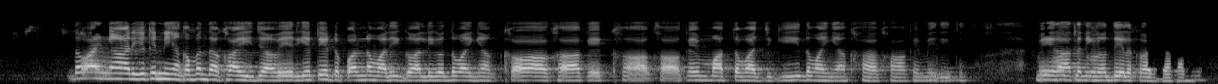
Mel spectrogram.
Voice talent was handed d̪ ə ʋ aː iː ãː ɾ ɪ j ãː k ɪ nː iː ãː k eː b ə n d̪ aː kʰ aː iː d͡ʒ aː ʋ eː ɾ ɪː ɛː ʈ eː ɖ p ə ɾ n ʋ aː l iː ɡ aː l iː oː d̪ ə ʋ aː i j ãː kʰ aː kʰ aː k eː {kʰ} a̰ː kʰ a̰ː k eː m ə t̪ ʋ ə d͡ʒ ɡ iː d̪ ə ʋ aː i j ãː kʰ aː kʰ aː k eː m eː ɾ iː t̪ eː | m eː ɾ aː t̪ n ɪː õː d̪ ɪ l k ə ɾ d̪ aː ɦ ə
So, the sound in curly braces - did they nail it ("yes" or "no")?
yes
